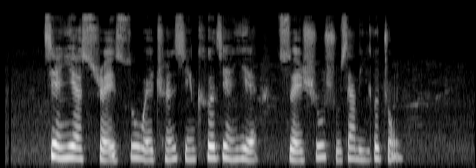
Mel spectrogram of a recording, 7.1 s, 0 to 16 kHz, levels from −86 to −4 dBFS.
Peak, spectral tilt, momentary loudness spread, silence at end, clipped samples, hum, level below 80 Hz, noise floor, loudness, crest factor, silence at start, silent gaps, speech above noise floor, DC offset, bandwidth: -6 dBFS; -4 dB/octave; 14 LU; 1.1 s; under 0.1%; none; -82 dBFS; -61 dBFS; -24 LUFS; 20 dB; 0.65 s; none; 37 dB; under 0.1%; 11.5 kHz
